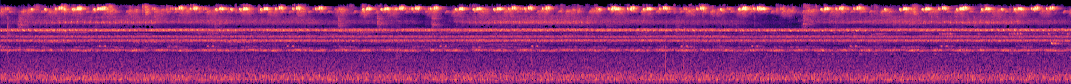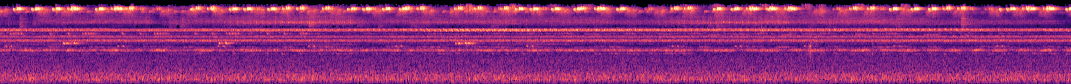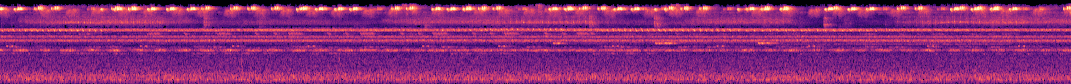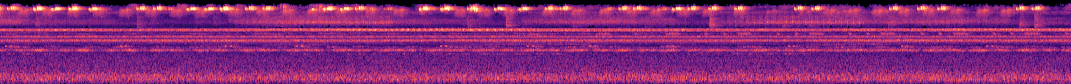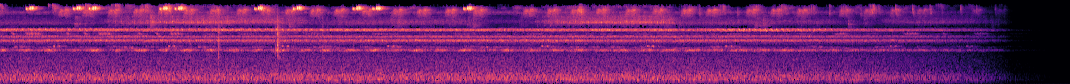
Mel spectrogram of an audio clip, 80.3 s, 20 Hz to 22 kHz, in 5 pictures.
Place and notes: recorded at Iracambi, a NGO dedicated to protect and regrow the Atlantic Forest
Muriaé - MG, Brazil, 28 July 2017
